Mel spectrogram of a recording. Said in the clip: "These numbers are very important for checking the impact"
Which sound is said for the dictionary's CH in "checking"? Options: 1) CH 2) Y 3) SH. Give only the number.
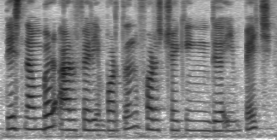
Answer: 1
